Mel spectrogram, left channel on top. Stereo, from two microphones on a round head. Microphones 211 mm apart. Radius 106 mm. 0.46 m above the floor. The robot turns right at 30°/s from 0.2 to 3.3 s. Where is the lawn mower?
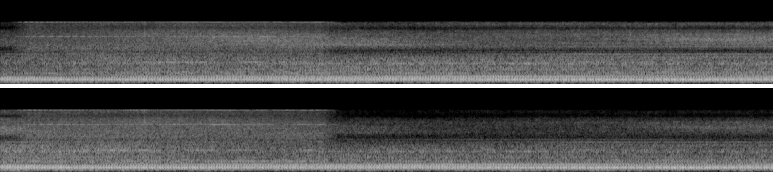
35° right; by 7.7 s 55° left.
